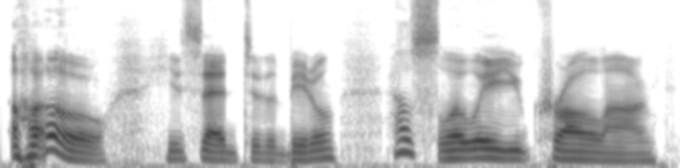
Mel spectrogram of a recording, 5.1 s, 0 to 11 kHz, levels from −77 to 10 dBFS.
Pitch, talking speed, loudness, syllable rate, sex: 125 Hz, 140 wpm, -19 LUFS, 3.7 syllables/s, male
